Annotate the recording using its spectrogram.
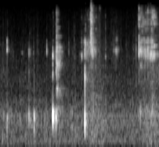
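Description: Faint, sparse ticks and scrapes of a wooden stir stick against the inside of a plastic cup as silicone rubber is mixed with a thixotropic thickener.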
